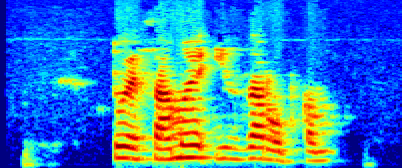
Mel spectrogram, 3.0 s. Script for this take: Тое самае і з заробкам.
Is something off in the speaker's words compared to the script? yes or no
no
